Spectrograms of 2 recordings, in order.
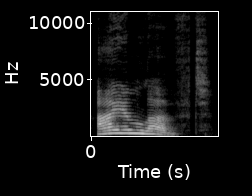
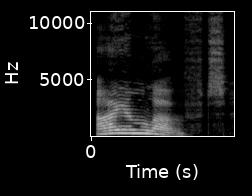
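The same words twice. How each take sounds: Both takes have the same delivery.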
